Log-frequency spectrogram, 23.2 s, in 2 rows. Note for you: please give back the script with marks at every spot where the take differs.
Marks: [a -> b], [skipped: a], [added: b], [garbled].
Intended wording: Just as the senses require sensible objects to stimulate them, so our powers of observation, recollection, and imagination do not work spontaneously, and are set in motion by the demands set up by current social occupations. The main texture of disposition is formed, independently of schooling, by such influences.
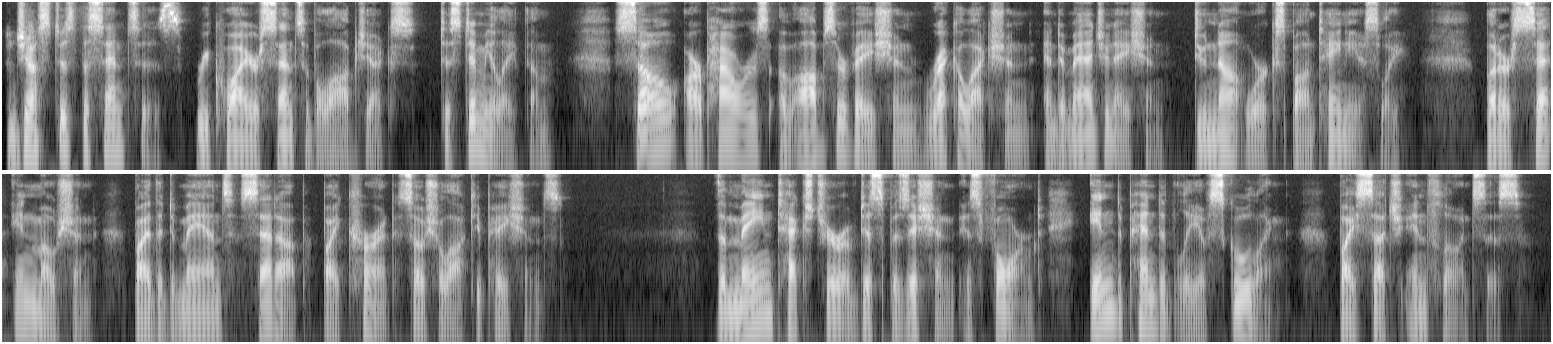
Just as the senses require sensible objects to stimulate them, so our powers of observation, recollection, and imagination do not work spontaneously, [and -> but] are set in motion by the demands set up by current social occupations. The main texture of disposition is formed, independently of schooling, by such influences.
